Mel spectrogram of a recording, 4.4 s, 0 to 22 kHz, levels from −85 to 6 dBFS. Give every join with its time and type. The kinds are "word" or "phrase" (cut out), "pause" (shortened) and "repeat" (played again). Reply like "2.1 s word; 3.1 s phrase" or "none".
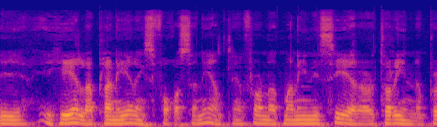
none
